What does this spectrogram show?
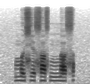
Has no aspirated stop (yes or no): yes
